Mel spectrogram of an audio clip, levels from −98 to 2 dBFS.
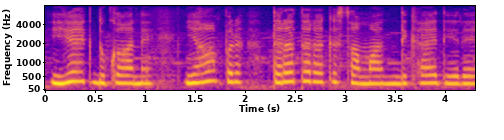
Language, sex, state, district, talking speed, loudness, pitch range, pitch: Hindi, female, Haryana, Charkhi Dadri, 180 wpm, -13 LUFS, 265-315 Hz, 280 Hz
